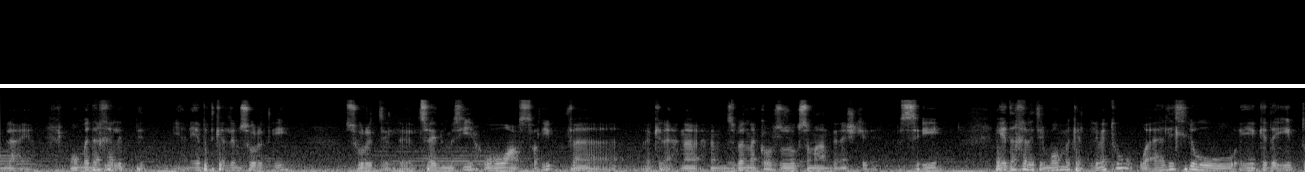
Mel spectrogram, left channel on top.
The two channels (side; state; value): left; silent; 58 dB below the other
